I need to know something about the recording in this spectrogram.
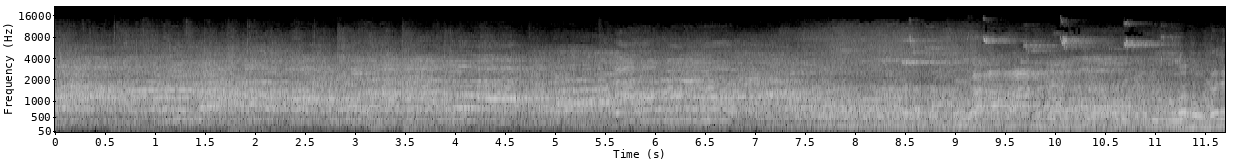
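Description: A crowd of young people chatters and calls out in a large echoing gym.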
